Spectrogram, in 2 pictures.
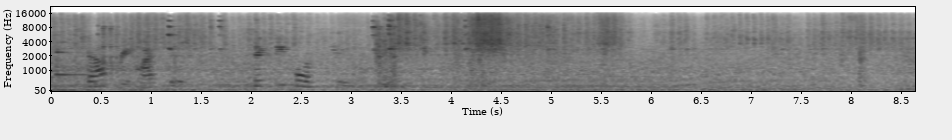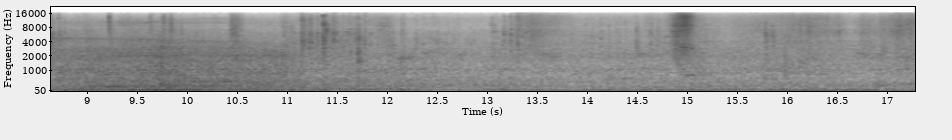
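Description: Interior sound of a moving NABI 40-foot suburban transit bus: steady engine and road rumble, with voices over it in the first few seconds. The low engine hum swells about ten seconds in.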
